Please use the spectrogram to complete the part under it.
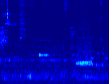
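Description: A marker squeaks faintly across paper.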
